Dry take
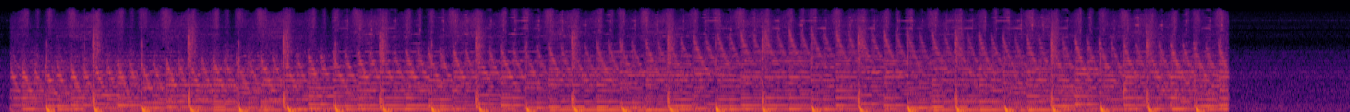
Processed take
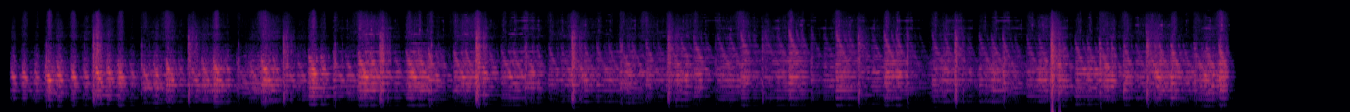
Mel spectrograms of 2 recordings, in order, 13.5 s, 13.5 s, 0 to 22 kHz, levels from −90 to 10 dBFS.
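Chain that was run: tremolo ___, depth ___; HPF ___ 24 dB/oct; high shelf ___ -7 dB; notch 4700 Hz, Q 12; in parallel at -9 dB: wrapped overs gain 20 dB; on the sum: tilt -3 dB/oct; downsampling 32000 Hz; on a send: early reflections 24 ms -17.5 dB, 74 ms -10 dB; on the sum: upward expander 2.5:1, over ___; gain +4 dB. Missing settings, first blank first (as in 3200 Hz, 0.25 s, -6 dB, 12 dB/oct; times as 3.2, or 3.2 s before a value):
1.9 Hz, 40%, 1100 Hz, 11000 Hz, -58 dBFS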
